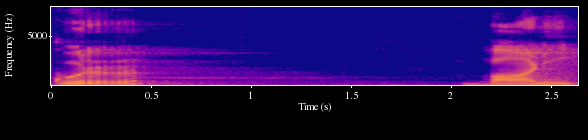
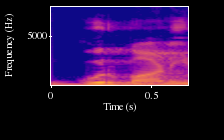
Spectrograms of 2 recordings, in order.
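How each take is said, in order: First: There is a short pause after 'gur'. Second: It is said as one word without a break. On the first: The speaker calls it right. "ਰਾਰੇ ਨੂੰ ਔਂਕੜ ਹੈ ਗੁਰ ਬਾਣੀ ਕਹਿ" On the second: The speaker calls it wrong. "Gurbani ਲਫਜ਼ ਨਹੀਂ ਉਚਾਰਾਂਗੇ"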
